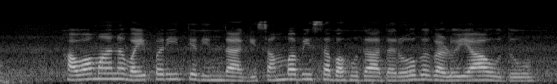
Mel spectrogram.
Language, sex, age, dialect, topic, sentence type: Kannada, female, 60-100, Coastal/Dakshin, agriculture, question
